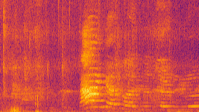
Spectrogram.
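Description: A child's voice calls out about a second in: a high cry that falls steeply in pitch and is then held. Just before it come a few low thumps.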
